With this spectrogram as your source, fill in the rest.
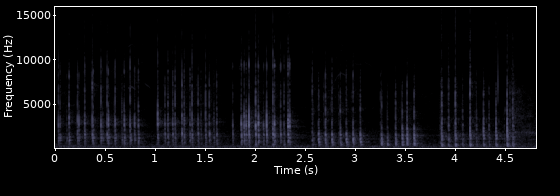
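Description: Typing on a stock plastic mechanical keyboard fitted with Alpaca switches: quick bursts of close, crisp keystrokes in short runs separated by brief pauses.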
